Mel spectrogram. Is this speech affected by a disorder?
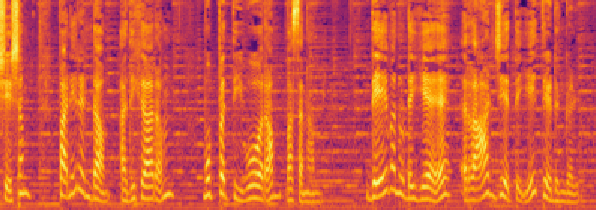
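No.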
